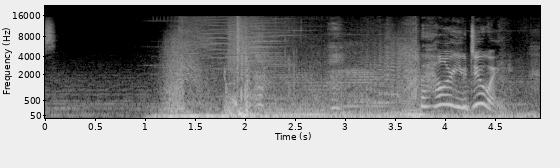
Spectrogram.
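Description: A magical energy surges with a deep rumbling whoosh.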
